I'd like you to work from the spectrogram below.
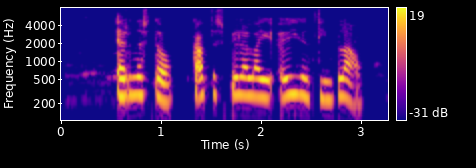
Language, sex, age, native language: Icelandic, female, 13, Polish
